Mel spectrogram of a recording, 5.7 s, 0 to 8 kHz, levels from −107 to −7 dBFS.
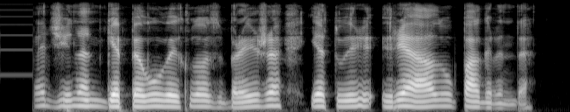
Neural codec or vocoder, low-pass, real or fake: none; 7.2 kHz; real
